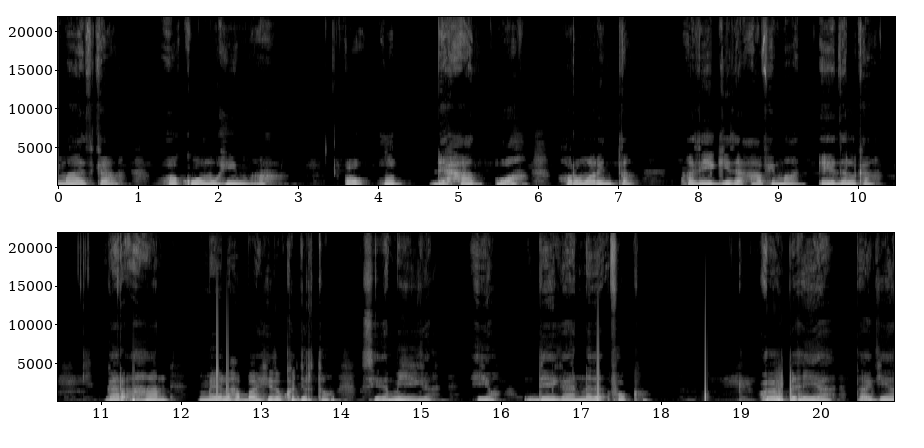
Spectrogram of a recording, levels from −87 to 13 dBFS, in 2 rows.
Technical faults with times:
11.40-11.44 loud pop
12.45-12.61 loud pop
17.20-17.24 loud pop
18.55-18.59 loud pop
19.47-19.50 loud pop

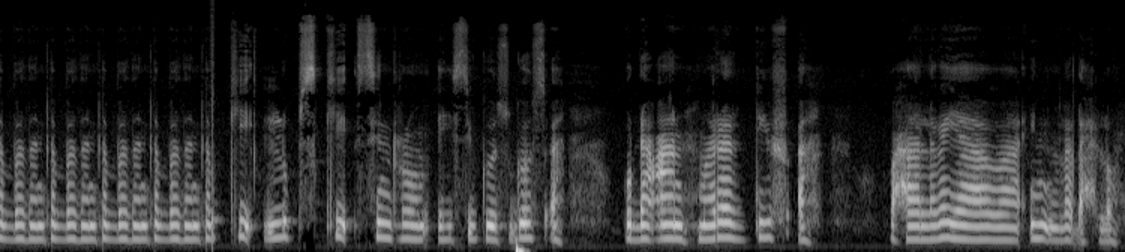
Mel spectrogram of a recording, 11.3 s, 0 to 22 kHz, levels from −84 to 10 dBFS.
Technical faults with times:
0.00-11.26 generation loss
0.00-2.13 broken-record loop
5.17-5.26 phantom power thump

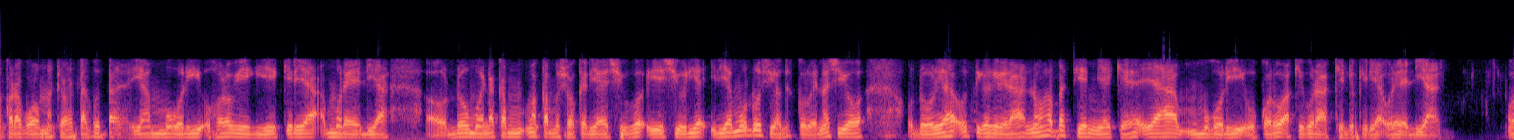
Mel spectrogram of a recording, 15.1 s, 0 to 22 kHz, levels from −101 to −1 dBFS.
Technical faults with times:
1.04-1.37 lost AMR speech frames
3.58-3.67 lost AMR speech frames

